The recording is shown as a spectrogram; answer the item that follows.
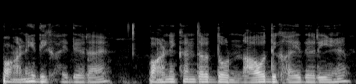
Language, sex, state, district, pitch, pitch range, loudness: Hindi, male, Rajasthan, Jaipur, 110 Hz, 105-120 Hz, -18 LUFS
